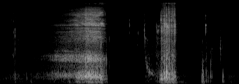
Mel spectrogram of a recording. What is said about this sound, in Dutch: Dus het is niet heel veel slurp, maar wel iets meer dan we gewend zijn.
